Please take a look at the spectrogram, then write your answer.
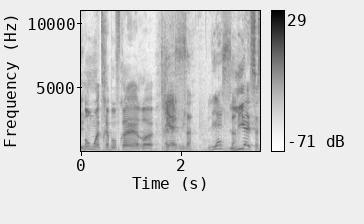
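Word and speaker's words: Lyes: Lies. Lies, ça s'écrit L-I-E-S L-Y-E-S.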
